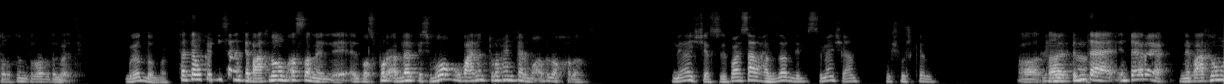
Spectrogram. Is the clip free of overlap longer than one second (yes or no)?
yes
